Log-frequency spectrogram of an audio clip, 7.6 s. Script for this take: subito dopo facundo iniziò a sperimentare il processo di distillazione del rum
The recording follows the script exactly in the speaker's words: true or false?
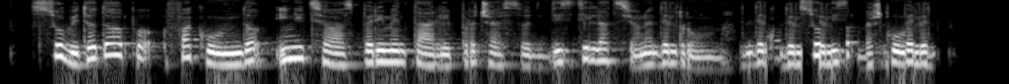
false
